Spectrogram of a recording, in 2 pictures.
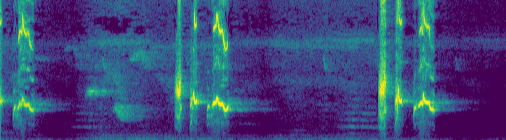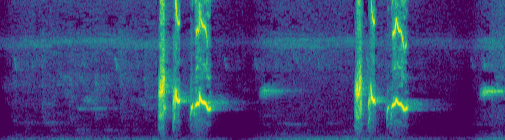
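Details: Sooty-headed bulbul in full, frequent song, calling a rival and used as a lure to make other birds answer: short bubbly paired whistled phrases, high and bright, repeated every one to two seconds, with a faint low background hum.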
